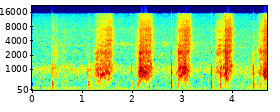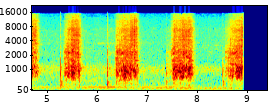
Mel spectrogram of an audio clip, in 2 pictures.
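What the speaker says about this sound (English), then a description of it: "when planing the spine, just be careful to keep the center of the spine in the middle of the ski" Hand plane shaving the wooden spine of a homemade ski, about nine close, loud rasping strokes in a steady rhythm, each opening with a sharp knock.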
